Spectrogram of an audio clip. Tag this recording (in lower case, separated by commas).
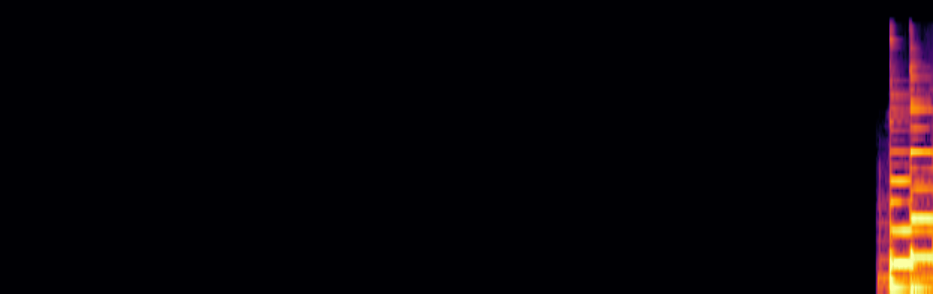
musical instrument, music, guitar, plucked string instrument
